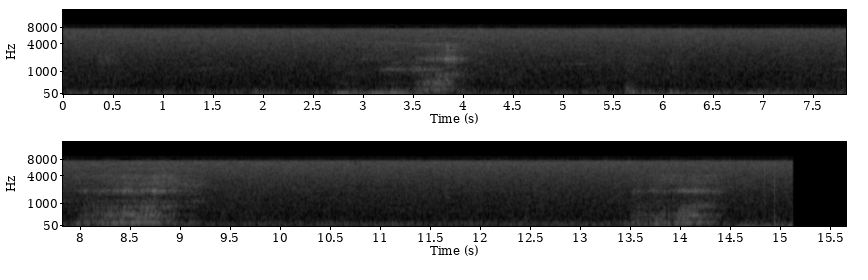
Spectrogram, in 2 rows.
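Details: Man snoring at a gathering: low rumbling snores on each breath in, about every five seconds (roughly 12 a minute), against steady background hiss.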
